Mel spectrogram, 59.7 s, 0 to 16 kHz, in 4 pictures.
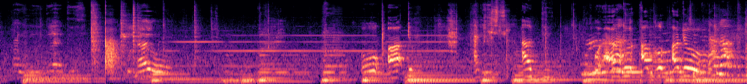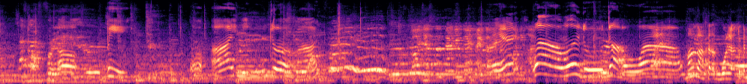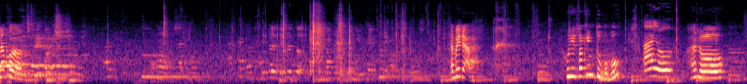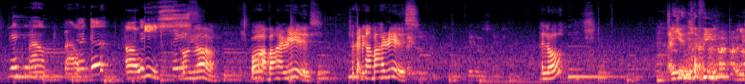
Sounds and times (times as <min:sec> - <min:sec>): Music: 0:00.0 - 0:59.7.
